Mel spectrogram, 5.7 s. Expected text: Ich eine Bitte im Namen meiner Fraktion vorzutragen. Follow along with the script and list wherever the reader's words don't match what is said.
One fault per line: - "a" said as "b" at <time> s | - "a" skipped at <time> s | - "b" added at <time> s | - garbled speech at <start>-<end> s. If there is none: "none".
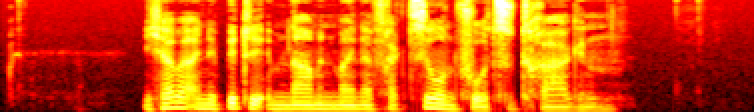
- "habe" added at 1.2 s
